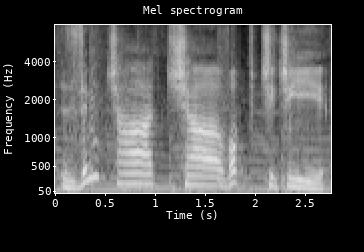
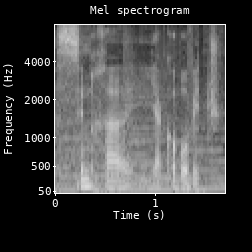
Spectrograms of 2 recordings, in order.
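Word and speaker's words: Simcha Jacobovici: Simcha Chawopchichi. Klingt ja scharf gewürzt. Habe ich das richtig ausgesprochen? – Ja, man spricht, glaube ich, so ungefähr Simcha Jakobovic.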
